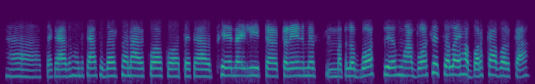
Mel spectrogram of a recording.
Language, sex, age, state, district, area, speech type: Maithili, female, 30-45, Bihar, Samastipur, urban, conversation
